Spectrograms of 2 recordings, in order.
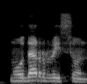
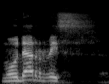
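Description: First: "مدرس" said mudarris, r doubled; "مدرس" with the shadda on r clearly held. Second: "مدرس" with a doubled r, mudarris. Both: Shown as a demonstration. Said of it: "There's a shadda on the ra".

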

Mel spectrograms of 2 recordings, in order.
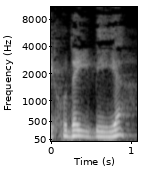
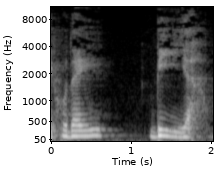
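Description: First: Hudaybiyah with a light, single y in the ending; without tashdeed. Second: Hudaybiyah with the ya doubled and held; with tashdeed. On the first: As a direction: say Hudaybiyah with no doubling on the ya. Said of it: "without the tashdeed on the ya". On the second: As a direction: slowly lean on a long double y in Hudaybiyah. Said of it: "with the tashdeed". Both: Shown as a demonstration.

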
